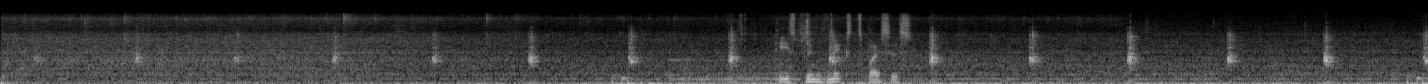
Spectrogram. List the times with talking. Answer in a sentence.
You can hear the talking from 7.8 to 9.2 s.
